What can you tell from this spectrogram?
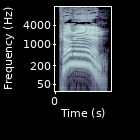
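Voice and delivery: high, loud challenge; the American challenges the invisible man at the door; brave demand. Acted. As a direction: dare the invisible foe to enter. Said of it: "demanded the American bravely".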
